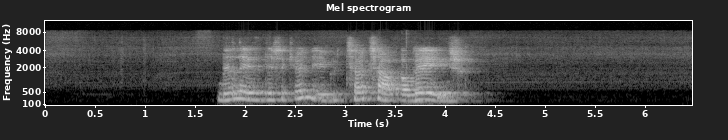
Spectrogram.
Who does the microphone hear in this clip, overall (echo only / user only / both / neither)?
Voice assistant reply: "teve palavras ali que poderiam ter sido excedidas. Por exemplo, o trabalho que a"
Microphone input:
user only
